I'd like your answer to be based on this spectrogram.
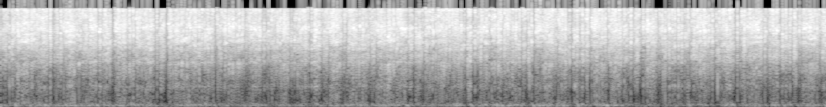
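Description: Long nails scratch fast over a plastic phone case covered in pink faux-pearl gems, held in both hands. The sound is a dense, steady, bright crackling rasp with quick clicky bursts and almost no low end, running continuously throughout.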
